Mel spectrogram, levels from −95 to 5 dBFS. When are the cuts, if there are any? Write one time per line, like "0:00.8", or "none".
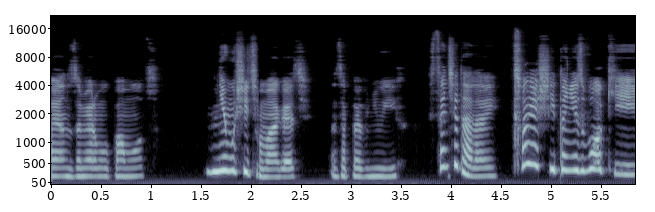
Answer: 0:01.3
0:02.0
0:02.7
0:03.7
0:04.5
